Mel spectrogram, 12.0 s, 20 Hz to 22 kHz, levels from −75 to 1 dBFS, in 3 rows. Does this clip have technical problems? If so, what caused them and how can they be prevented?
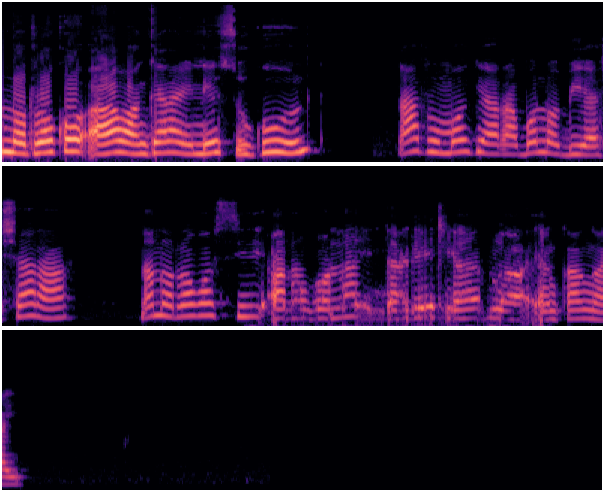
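Yes. From 0.07 to 1.02 s the peaks are flattened with a harsh crackle, about 3 dB over full scale, likely microphone overload at the converter. Set input gain lower before recording.

The level drops suddenly by about 6 dB at 1.02 s and about 3 dB at 2.04 s, likely the microphone volume stepped down by automatic gain control. Disable automatic input adjustment in the call software.

From 2.46 to 9.81 s the sound turns duller, with faint new noise about 40 dB below the signal, likely an input switched to a poorer device. Lock the input device selection.

From 5.63 to 7.73 s the audio turns rough and muffled, a call bitrate drop from 32 to 6 kbps lasting about 2 s at the lowest rate. Ensure stable network bandwidth during calls.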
